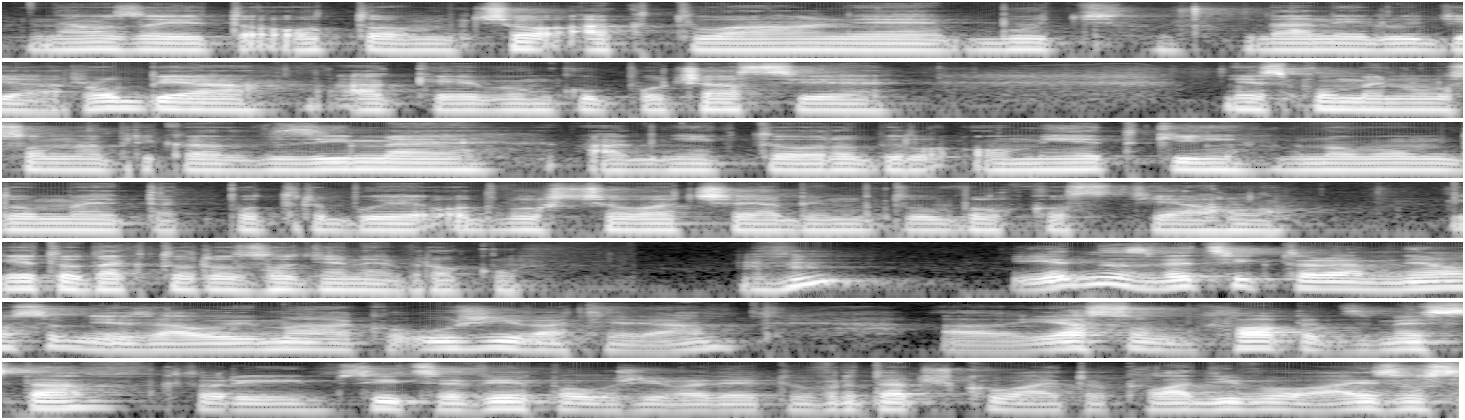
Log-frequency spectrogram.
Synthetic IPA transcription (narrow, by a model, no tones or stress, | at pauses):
naɔzajːjɛt̪ɔ̰ʔɔt̪ɔmt͡ʃɔʔakt̪uaːlɲɛbuɟd̪aniːʎuɟɪaɾɔbɪaakɛːjʋɔŋkupɔt͡ʃasɪɛ | ɲɛspɔmɛnulsɔmnapɾiːklad̪vzimɛa̰ɡɲɪɛk̚t̪ɔɾɔbilɔ̰mɪɛt̪kivnɔʋɔmd̪ɔmɛt̪ak̚pɔt̪ɾɛbujɛʔɔ̰d̪ʋl̩xt͡ʃɔʋat͡ʃɛabimut̪ɔʋl̩kɔscɪaɦlɔ | jɛt̪ɔt̪akt̪ɔɾɔzɦɔɟɛnɛːvɾɔku | m̩ɦm̩ | jɛd̪nazʋɛt͡siːkt̪ɔɾaːmɲaɔsɔbɲɛzaujmaːkɔ̰ʔuʒiʋacɛʎa | jasɔmxlapɛd͡zmɛst̪akt̪ɔɾiːsiːt͡sɛʋɪɛpɔuʒiːʋaɟajt̪uʋr̩t̪at͡ʃkuajɛt̪ɔklaɟiʋɔajzɔs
